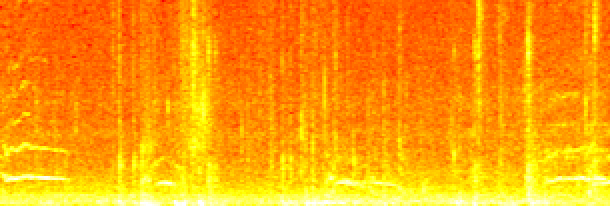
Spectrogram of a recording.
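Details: Ten-day-old purebred Maine Coon kitten, small and trembling, cries in a series of four short, high mews, each slightly sliding downward, spaced about a second or more apart, with soft rustles and ticking handling noises between them.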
